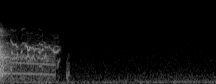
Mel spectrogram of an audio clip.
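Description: An animal-like call, a dense rasping sound over a slowly falling tone, that cuts off abruptly just over half a second in, leaving only a faint low hum.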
